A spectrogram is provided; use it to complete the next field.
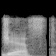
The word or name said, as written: geste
